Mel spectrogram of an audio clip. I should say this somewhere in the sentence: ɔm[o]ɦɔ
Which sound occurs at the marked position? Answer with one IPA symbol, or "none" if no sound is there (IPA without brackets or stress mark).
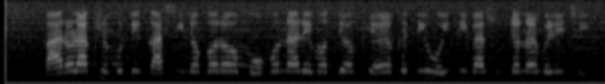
o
